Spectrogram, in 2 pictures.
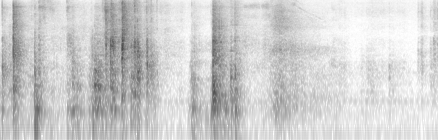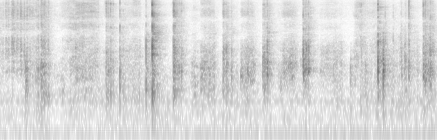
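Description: Paper handled and rustled for a couple of seconds, then scissors cutting through folded paper in a quick run of short snips.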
